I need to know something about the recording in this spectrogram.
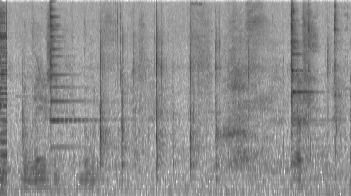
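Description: A single string is plucked briefly while being tuned.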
